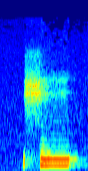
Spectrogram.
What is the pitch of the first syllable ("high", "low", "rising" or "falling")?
high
